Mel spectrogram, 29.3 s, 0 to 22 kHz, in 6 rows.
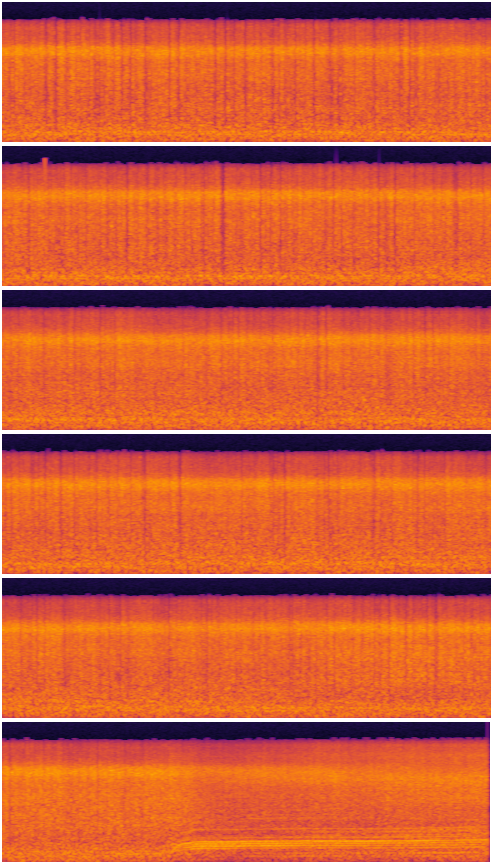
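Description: Supercharged V8 of a front-engine dragster running loud and rough through open headers. About 26 seconds in the engine speed picks up, the pitch jumping and then climbing steadily.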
